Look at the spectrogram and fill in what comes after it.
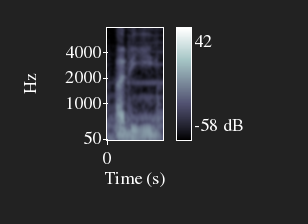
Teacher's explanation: When I'm like faking an American accent, I always just change my T's into D's.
